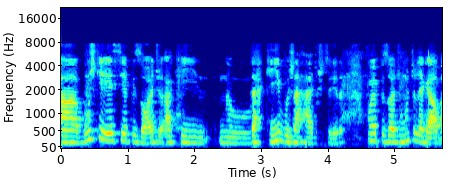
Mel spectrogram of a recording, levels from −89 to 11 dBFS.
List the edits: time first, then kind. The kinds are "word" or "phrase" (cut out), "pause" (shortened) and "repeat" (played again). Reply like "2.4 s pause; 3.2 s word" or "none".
2.8 s word; 3.5 s word; 3.8 s word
